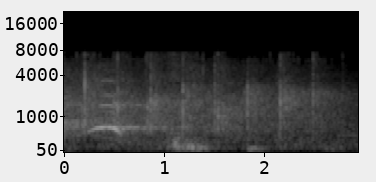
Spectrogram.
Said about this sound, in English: Are you clapping because you believe in miracles that she stayed with me this long?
